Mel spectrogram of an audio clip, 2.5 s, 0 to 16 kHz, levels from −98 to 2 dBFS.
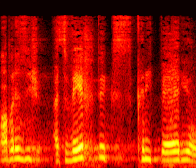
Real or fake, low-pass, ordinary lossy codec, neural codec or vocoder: fake; 14.4 kHz; MP3, 48 kbps; codec, 44.1 kHz, 2.6 kbps, DAC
